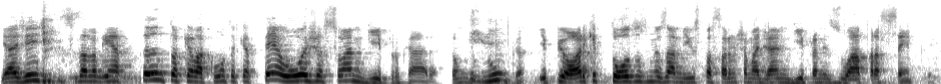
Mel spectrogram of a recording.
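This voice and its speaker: A man with a Brazilian Portuguese accent, a guest telling lively, slangy anecdotes in a casual interview. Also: sits high, fairly quick, hardly any pauses, highs cut off. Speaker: guest, futurist.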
